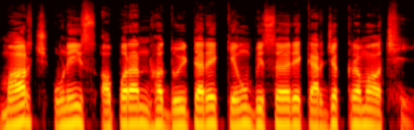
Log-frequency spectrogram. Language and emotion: Odia, neutral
